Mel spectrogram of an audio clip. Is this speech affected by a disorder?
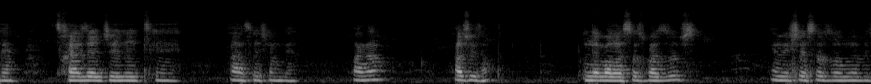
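Yes: muscular dystrophy.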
